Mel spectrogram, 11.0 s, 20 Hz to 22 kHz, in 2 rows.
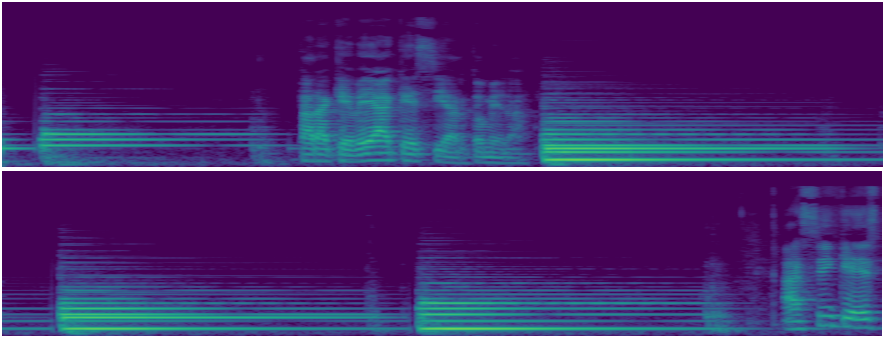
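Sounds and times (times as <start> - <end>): digital piano chords: 0.0 - 11.0.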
